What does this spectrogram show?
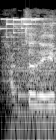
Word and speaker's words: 간짜장: 간짜장이 무슨 뜻인지 모르는 경우 되게 많은데요 원 발음은깐 짜장 간이라는 드라이하다 마르게 짜장을 볶는다 그런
